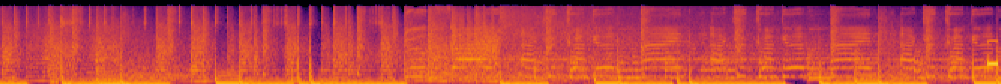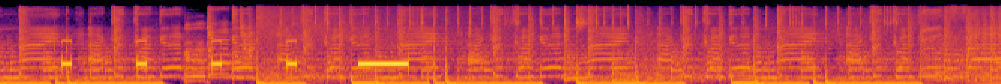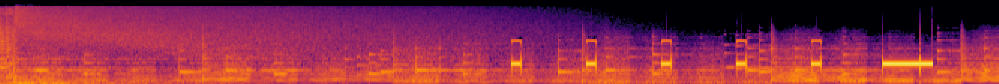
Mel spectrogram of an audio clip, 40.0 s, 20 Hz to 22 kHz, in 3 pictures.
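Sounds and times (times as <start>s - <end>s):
music with pulsing bass: 0.0s - 5.4s, 18.1s - 22.5s, 23.3s - 25.6s
background music: 0.0s - 38.5s, 39.2s - 40.0s
interval timer beeps: 18.1s - 18.8s, 38.5s - 39.2s.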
